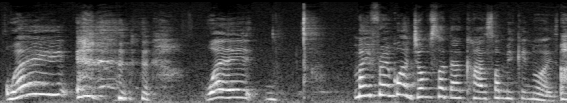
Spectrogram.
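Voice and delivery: high-pitched mock outrage; acted baffled "what?", then a high telling-off; indignant retort. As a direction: scold him in a high, exasperated voice. Acted indignant retort to eager helper.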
